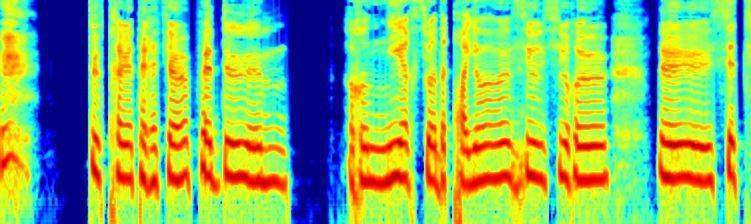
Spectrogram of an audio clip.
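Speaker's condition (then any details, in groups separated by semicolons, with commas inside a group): Profound congenital deafness; accent from deafness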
